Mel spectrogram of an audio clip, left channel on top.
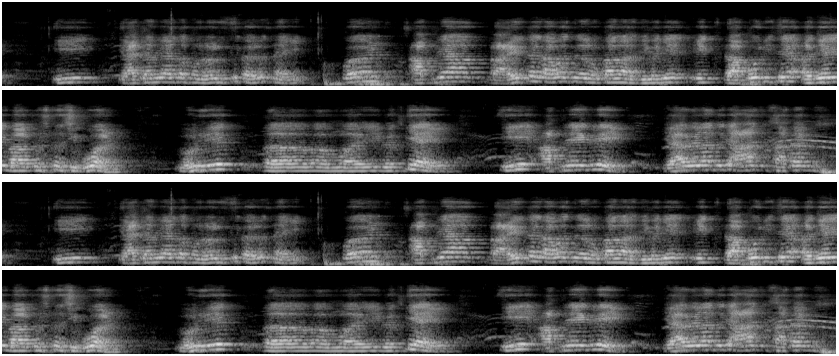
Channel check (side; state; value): both; identical; correlation 1.00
